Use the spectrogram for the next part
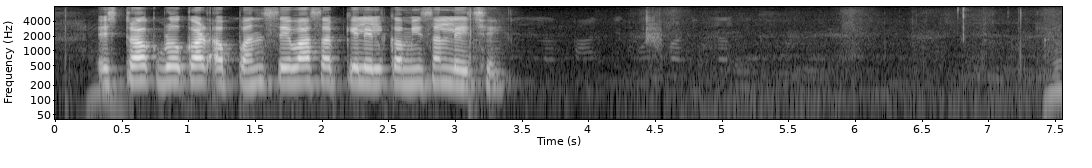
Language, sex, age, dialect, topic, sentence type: Magahi, female, 31-35, Western, banking, statement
